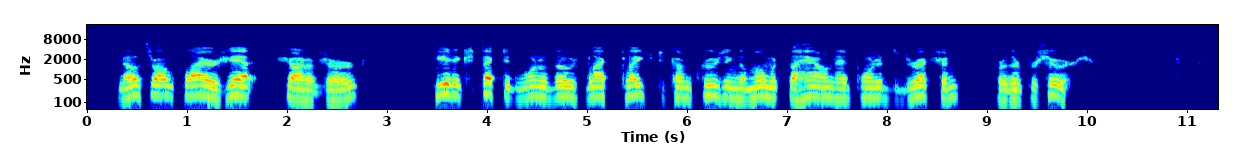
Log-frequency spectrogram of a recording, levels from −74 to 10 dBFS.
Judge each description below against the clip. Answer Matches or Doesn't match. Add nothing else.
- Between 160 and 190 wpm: Doesn't match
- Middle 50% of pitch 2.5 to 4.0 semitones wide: Matches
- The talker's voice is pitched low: Doesn't match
